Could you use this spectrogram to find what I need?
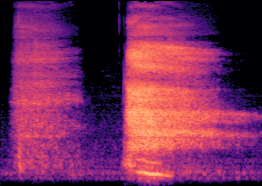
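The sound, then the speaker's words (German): A deep breath during a guided relaxation exercise: a slow, airy inhale, a short pause, then a longer and louder breathy exhale that gradually fades, with no talking. “Du nimmst nochmal einen tiefen Atemzug und atmest tief ein und aus.”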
